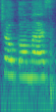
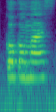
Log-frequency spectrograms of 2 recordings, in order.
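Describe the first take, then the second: First: "Choco" pronounced CHOH-koh; "Choco Musk" said with ch, not k; CHOCO with a ch sound. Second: "Cocoa" pronounced KOH-koh; "Cocoa Musk" said with k, not ch; COCOA with a hard k. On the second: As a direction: open "Cocoa" with k as in coat. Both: Shown as a demonstration. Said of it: "I've heard it pronounced".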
